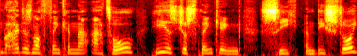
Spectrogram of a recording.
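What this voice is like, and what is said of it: Liverpool Scouse accent. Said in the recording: “you may be able to tell through the tones of his accent that he's from Liverpool”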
